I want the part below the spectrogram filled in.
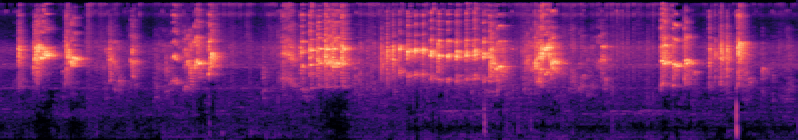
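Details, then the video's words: Lovebirds in a breeding colony produce piercing, twittering chatter in uneven bursts, some notes wavering in pitch, with a sharp click near the end. "Lovebird Singing & Chirping Sounds"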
